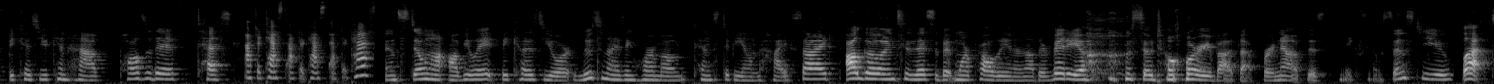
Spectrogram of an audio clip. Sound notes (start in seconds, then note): 2.3 in high-pitched, high speed voice; 10.9 chuckles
